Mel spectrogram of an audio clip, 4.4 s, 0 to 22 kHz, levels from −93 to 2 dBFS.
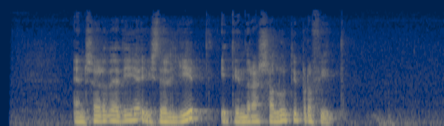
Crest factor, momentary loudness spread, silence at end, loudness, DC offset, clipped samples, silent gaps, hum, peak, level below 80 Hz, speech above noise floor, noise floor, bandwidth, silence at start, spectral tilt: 16 dB; 8 LU; 0.5 s; -33 LUFS; under 0.1%; under 0.1%; none; none; -18 dBFS; -62 dBFS; 29 dB; -61 dBFS; 14.5 kHz; 0.75 s; -6.5 dB/octave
